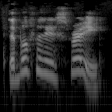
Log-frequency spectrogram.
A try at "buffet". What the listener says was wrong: Are you saying buffet? You know the T is silent, right? It's buffet.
